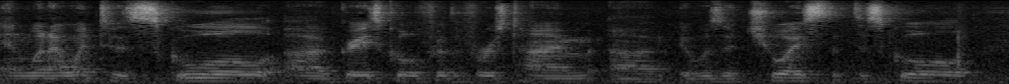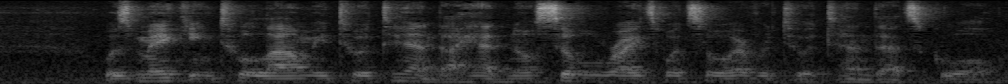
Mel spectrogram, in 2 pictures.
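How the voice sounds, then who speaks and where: A man's medium-pitched voice in an American accent, monotone and flat, over noticeable background noise. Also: moderate pace. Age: 60s. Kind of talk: interview testimony.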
